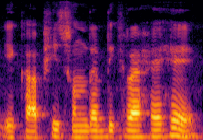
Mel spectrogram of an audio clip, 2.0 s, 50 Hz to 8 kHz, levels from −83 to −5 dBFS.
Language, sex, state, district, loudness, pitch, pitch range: Hindi, male, Tripura, West Tripura, -18 LUFS, 130 Hz, 125-135 Hz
